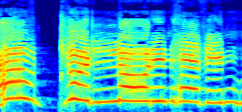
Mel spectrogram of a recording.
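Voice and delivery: screaming in fright. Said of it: "Why did you scream?".

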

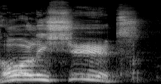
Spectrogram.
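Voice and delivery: put-on high, slow, loud old-man yell.

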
